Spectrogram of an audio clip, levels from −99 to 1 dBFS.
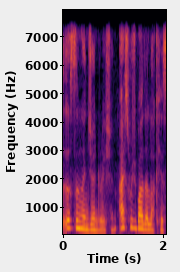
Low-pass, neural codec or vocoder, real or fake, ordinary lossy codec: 7.2 kHz; none; real; none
